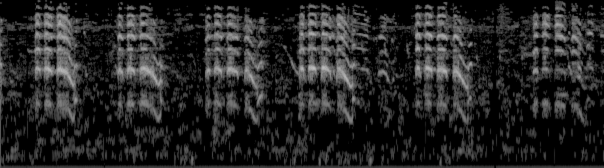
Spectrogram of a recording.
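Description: A bird calling over and over, about once a second, each call a quick run of high chirps ending in a falling note.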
